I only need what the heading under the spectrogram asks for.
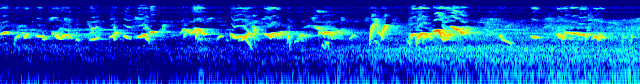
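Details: Black-crested bulbul chattering in a fast series of short, buzzy, warbled notes with a few sharp upward-swept whistles. A faint hiss rises in the background toward the end.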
